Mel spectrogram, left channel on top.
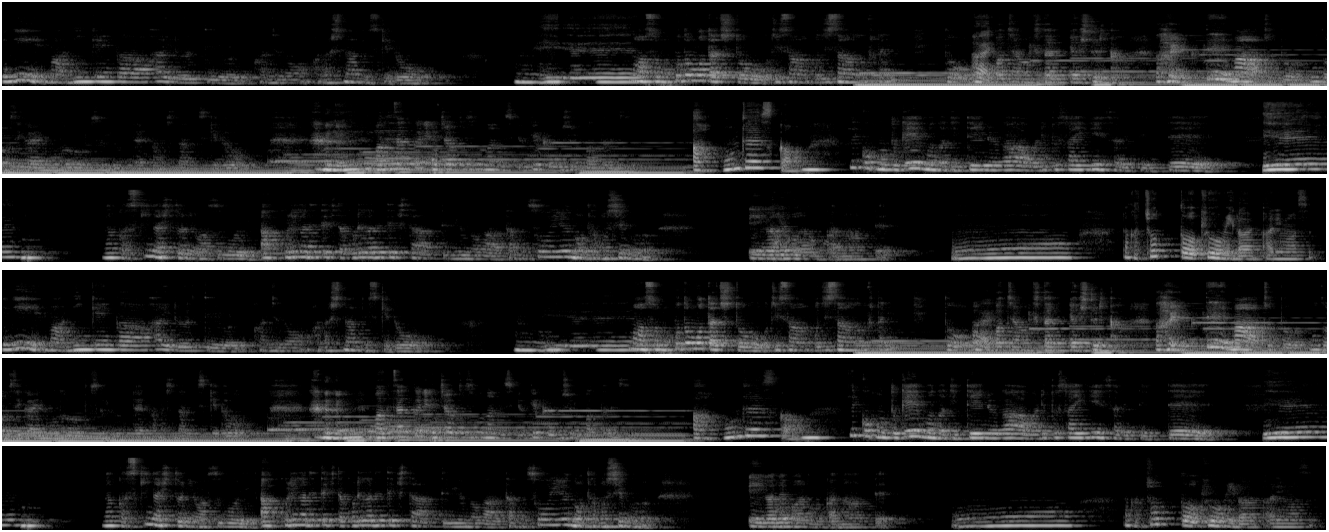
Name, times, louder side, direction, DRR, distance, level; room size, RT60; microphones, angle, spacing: voice 1, 0.0-4.3 5.1-5.5 6.3-19.5 21.2-21.4 21.7-25.4 26.7-26.9 27.5-33.3 34.0-35.4, right 1 dB, 25° right, 3 dB, 0.4 m, -32 dB
voice 2, 5.4-6.4 9.7-9.9 16.5-17.3 17.5-17.7 20.2-21.3 25.9-26.7 34.1-34.5 36.0-39.5, left 3 dB, 70° left, 6 dB, 0.3 m, -28 dB
sound 1, 8.5-20.1, equal, 65° right, 0.8 m, -31 dB
2.6 x 2.4 x 2.4 m, 0.77 s
head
